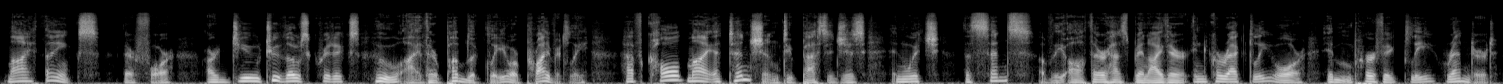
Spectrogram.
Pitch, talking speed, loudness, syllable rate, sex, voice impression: 115 Hz, 130 wpm, -18 LUFS, 4.7 syllables/s, male, very masculine, very adult-like, old, very thick, tensed, very powerful, very bright, soft, muffled, fluent, raspy, very cool, intellectual, very sincere, very calm, very mature, friendly, very reassuring, very unique, slightly elegant, very wild, sweet, very lively, kind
